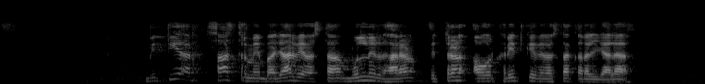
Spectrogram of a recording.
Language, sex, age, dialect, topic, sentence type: Bhojpuri, male, 41-45, Western, banking, statement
